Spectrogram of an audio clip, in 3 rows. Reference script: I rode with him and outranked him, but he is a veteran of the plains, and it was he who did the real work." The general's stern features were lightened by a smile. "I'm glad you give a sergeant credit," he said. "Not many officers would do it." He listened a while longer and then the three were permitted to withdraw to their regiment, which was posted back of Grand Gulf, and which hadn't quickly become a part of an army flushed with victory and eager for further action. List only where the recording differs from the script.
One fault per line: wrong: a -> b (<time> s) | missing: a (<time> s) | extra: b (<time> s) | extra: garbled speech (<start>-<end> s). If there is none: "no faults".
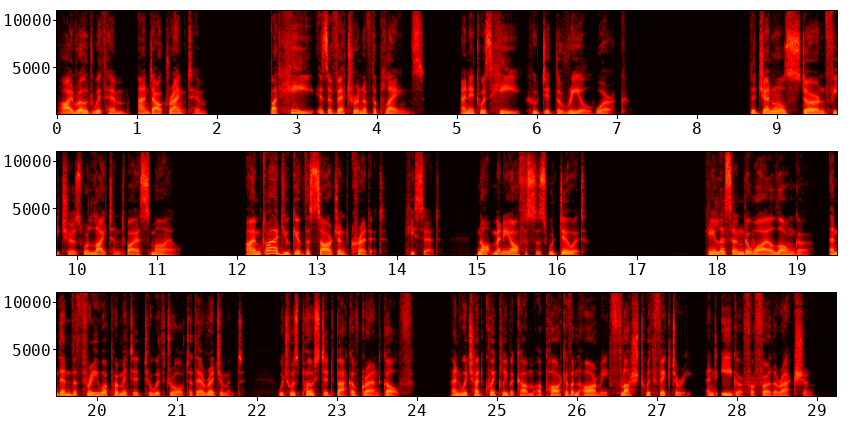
wrong: a -> the (12.8 s)
wrong: hadn't -> had (24.7 s)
